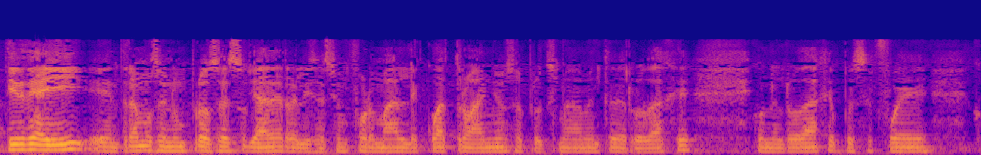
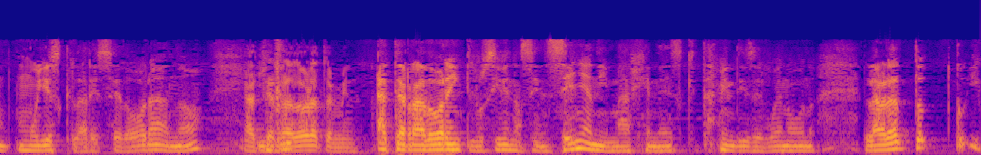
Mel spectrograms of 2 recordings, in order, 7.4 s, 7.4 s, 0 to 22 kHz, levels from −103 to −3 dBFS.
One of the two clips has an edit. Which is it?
first; 2 cuts; at 1.8 s, 5.6 s

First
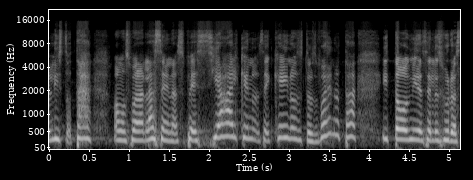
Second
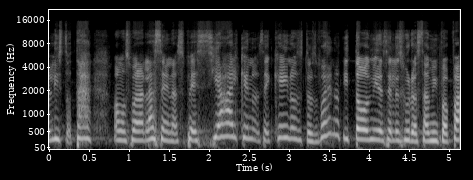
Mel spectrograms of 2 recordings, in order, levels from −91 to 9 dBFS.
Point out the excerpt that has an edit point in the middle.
second; 1 cut; at 3.7 s

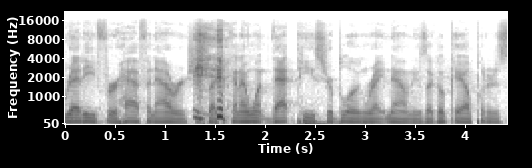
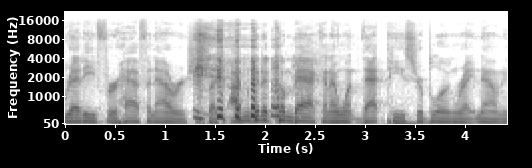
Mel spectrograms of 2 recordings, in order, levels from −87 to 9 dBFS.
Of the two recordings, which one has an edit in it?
first; 1 cut; at 1.6 s

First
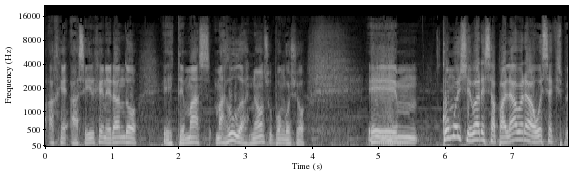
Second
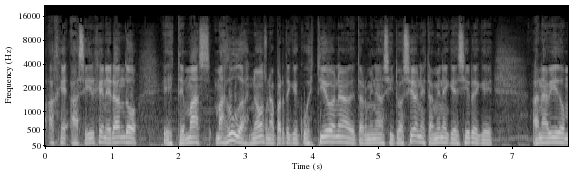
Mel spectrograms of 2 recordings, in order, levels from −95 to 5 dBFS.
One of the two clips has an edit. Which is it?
second; 1 cut; at 3.3 s

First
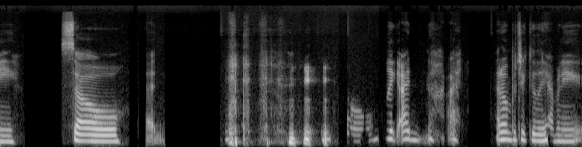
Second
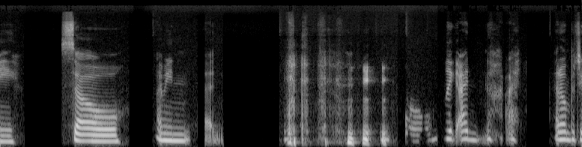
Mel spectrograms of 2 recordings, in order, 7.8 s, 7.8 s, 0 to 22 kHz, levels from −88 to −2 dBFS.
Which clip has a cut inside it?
first; 1 cut; at 1.8 s

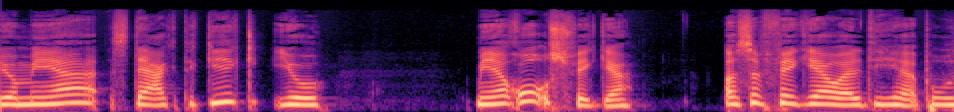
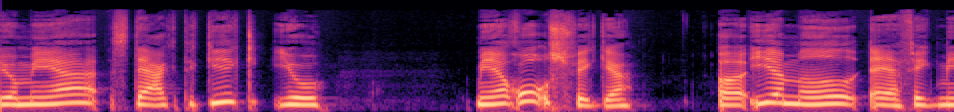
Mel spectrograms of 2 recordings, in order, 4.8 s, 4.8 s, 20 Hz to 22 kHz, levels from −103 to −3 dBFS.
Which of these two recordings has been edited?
first; 1 cut; at 3.4 s

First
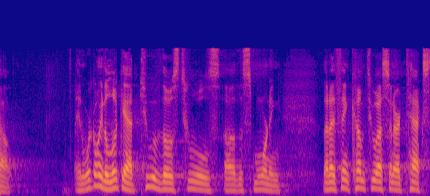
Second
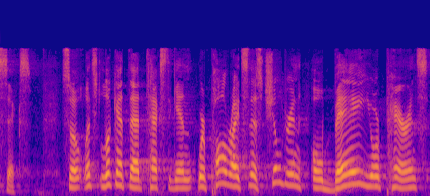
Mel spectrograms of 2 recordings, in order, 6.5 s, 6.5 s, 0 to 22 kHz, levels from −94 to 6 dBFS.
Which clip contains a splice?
second; 3 cuts; at 1.5 s, 2.9 s, 4.6 s

